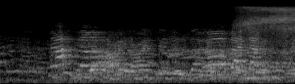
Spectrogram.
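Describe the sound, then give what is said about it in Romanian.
Children playing noisily outdoors on a vacant lot, a steady jumble of overlapping chattering voices with no clear words, joined near the end by a brighter hissing wash. “Mergând așa, sprijinit într-un toiac de corn, care îl mai ajuta să-l poarte pe șarpele cel nerecunoscător, auzi larmă de copii ce se jucau pe un maidan.”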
